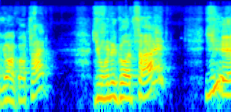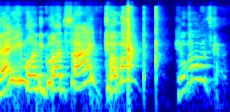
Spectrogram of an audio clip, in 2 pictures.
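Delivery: talking to a dog. Retold or imitated. Imitating an owner coaxing his dog outside, rising to a high squeal. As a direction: coax the dog out, building up high and eager. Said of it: "It's like letting the dog".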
